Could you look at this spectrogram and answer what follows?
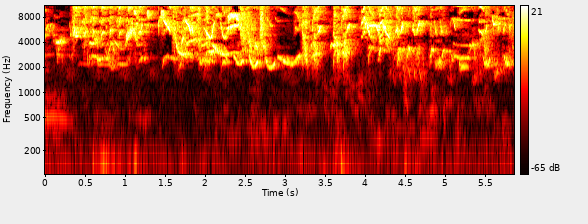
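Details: Kept Orange-headed thrush in strong song, tail fanned, prompting nearby birds to sing; rich jumble of fast whistled slurs and scratchy notes rising and falling in waves.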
